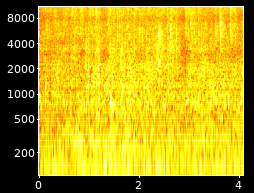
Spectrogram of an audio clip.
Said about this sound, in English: I feel it's so special for me. I feel like God trying to calm me down by sending the rain.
